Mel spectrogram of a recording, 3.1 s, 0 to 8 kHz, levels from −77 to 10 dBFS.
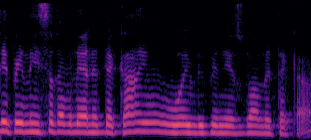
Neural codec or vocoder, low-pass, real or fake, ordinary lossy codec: codec, 16 kHz, 1.1 kbps, Voila-Tokenizer; none; fake; none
